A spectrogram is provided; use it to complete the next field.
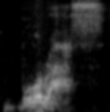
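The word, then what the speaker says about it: Borås: for the road boras the letter a in boras is pronounced like the a for the beginning of the word all it's like always and also like the o in norman so it's boras so and thank you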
